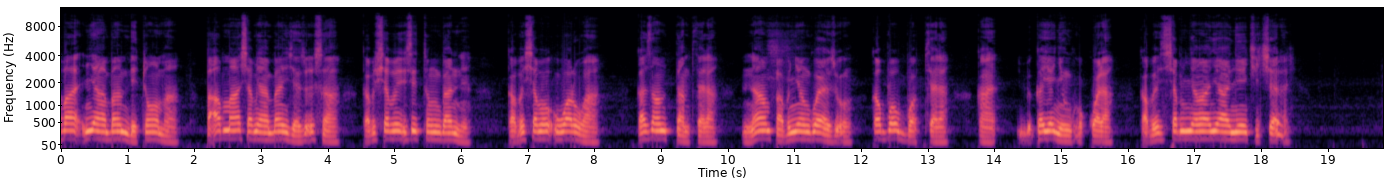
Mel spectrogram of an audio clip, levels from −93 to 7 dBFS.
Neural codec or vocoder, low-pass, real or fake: none; 10.8 kHz; real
